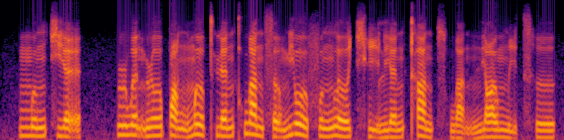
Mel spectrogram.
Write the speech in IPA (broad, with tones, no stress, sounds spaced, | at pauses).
m ʊ˨˦ ŋ t͡ɕ j ɛ̰˨˩ | ɻ w ə̰˨˩ n ɻ ɤ˨˦ p ɑ̰˨˩ ŋ m ɤ˥˨ t̪ʰ ɥ ɛ˨˦ n kʰ w a˥˨ n s ɤ̰˨˩ m j o˥˨ ʊ̯ f ʊ˨˦ ŋ l ɤ˨˦ t͡ɕʰ ḭ˨˩ l j ɛ˨˦ n kʰ a˥˨ n t͡sʰ w a̰˨˩ n n̪ j ɑ˦ ʊ̯ m ḭ˨˩ t͡sʰ ɹ̩˦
